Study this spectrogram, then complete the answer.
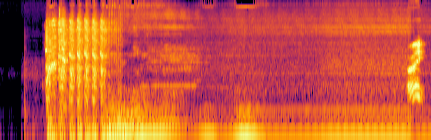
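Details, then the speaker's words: Honda Civic after main relay replacement, sitting about two weeks: brief starter whir, catches on the first try and settles to a steady even idle; fuel pump now working, no-start likely fixed. "on the first try after sitting for probably two weeks crank right over so good chance it was that main relay problem solved at least for now"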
